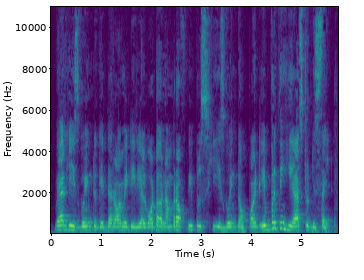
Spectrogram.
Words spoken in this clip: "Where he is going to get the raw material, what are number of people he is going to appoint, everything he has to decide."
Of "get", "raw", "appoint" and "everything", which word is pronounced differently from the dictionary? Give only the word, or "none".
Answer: everything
